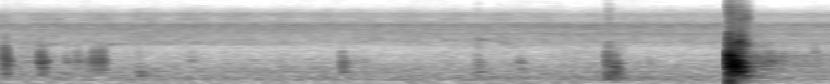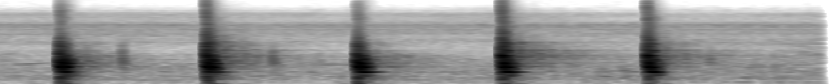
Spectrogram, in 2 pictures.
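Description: Six hammer blows on a wooden frame post, evenly spaced about three-quarters of a second apart, starting about halfway in.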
